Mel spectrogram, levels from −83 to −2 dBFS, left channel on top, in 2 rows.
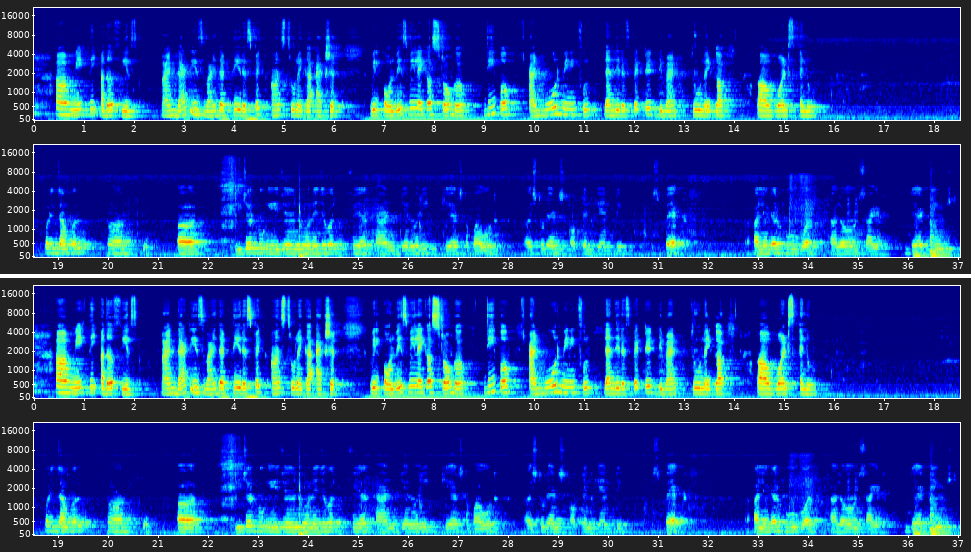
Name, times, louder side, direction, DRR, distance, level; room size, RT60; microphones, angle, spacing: voice 1, 0.0-2.1 2.6-8.6 9.0-9.6 9.9-12.9 13.2-14.0 14.5-15.7 20.7-20.9 22.3-22.4, right 3 dB, 45° right, 10 dB, 0.9 m, -29 dB
sound 1, 14.7-34.6, left 1 dB, 40° left, 6.7 m, -59 dB
voice 2, 18.7-19.5 20.0-20.4 21.4-21.8 22.3-27.8 28.3-30.3 30.9-31.4 32.7-35.5 35.9-36.9, left 1 dB, 5° left, 4 dB, 2.0 m, -36 dB
28.0 x 17.5 x 9.0 m, 1.0 s
head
